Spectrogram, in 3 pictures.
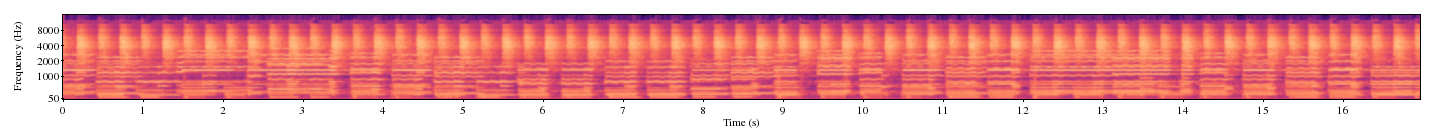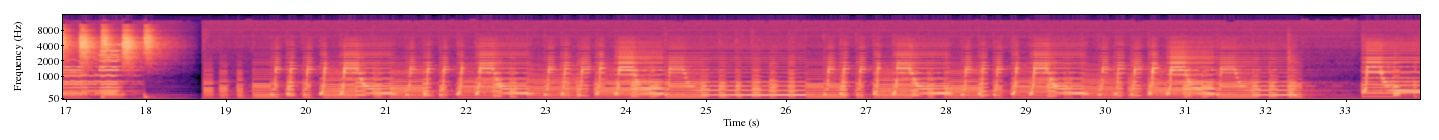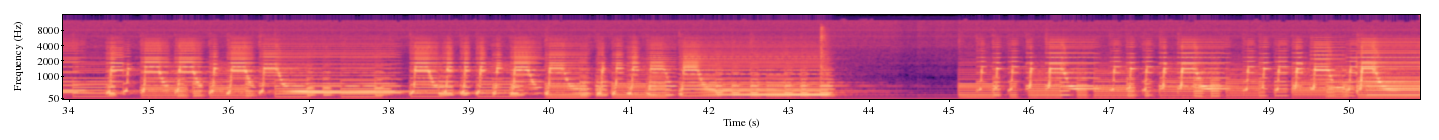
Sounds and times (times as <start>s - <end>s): Hammond organ: 0.0s - 18.1s, 18.8s - 44.4s, 45.0s - 50.8s.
